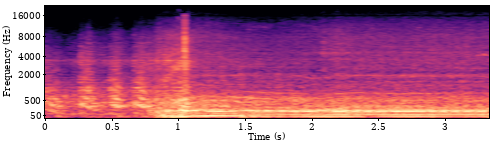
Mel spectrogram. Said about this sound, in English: So I'm going to turn the engine on.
